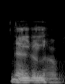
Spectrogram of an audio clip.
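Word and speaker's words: Eedy: dinner party thing with um Dedra Zero and Edy. How How do you pronounce it? Edie.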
